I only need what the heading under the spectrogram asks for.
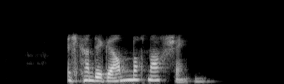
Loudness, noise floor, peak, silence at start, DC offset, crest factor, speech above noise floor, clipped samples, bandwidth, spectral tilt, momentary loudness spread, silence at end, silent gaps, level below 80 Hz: -17 LUFS; -85 dBFS; -2 dBFS; 0.7 s; under 0.1%; 18 dB; 69 dB; under 0.1%; 4.2 kHz; -5.5 dB/octave; 17 LU; 0.8 s; none; -56 dBFS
